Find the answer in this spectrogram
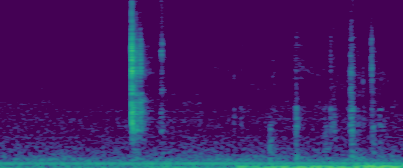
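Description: Hex key turning a bolt down into the aluminum radiator shroud's rubber grommet: one sharp metallic click about a second in, then a string of small light clicks, over a low steady hum.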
